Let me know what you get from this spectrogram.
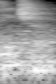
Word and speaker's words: Nietzsche: Friends are always telling me that is way too niche of a joke to be said on stage. And I'm always patiently telling them that it's actually pronounced Nietzsche.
